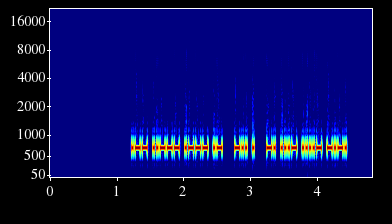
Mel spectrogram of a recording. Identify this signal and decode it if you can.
Morse code, heard as a keyed tone, about 46 wpm, 700 Hz. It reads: W2JA DE NV4C
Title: USA Callsign DE Callsign - 4 Characters - 45wpm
